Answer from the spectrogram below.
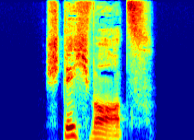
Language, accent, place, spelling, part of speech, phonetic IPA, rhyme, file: German, Germany, Berlin, Stichworts, noun, [ˈʃtɪçˌvɔʁt͡s], -ɪçvɔʁt͡s, De-Stichworts.ogg
- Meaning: genitive singular of Stichwort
